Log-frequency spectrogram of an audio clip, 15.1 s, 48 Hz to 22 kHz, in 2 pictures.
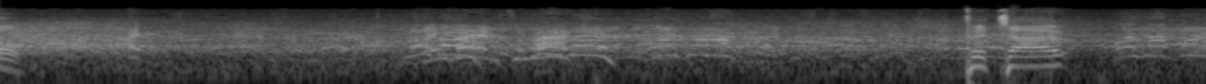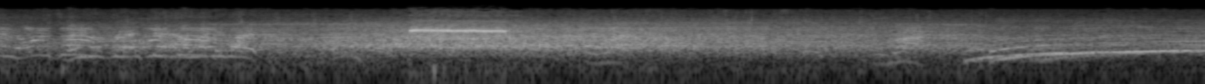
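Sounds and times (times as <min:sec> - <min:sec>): crowd noise: 0:00.0 - 0:15.0
referee's whistle blast: 0:09.1 - 0:10.8
stadium siren: 0:10.1 - 0:10.8, 0:13.2 - 0:15.0.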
